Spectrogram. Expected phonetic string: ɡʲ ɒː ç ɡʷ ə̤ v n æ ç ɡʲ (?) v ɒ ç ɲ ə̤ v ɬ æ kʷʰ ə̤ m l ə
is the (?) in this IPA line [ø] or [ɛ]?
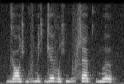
ɛ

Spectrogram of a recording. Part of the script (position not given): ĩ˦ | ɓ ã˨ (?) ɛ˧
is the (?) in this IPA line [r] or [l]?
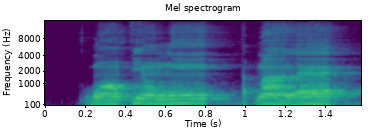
l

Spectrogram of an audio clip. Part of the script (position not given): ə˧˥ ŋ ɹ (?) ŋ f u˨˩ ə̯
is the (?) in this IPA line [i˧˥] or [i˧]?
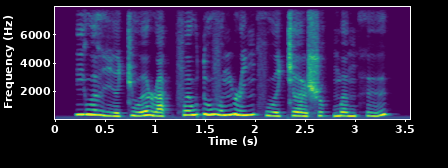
i˧˥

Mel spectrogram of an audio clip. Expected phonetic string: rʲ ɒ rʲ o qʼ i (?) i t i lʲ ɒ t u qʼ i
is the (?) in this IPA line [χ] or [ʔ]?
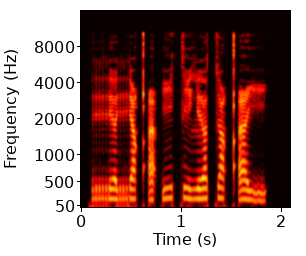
ʔ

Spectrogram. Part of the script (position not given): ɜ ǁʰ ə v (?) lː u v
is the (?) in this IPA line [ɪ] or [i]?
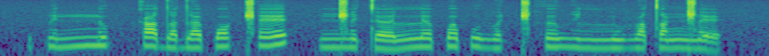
i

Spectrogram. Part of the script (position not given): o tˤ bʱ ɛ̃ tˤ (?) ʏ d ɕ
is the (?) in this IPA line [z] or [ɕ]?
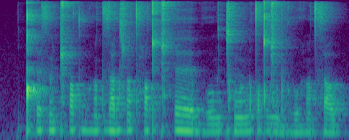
z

